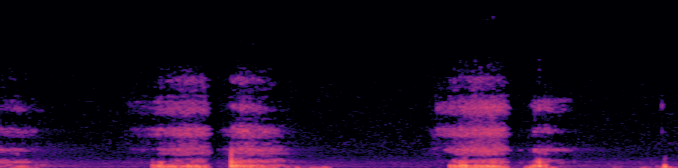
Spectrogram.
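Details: A Doberman snores loudly in a deep, rasping rhythm: two long grating breaths a few seconds apart, each followed by a shorter snort, in an otherwise quiet room.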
